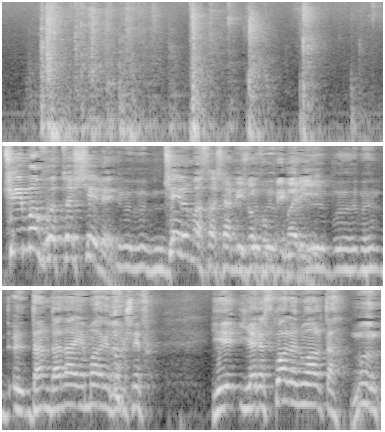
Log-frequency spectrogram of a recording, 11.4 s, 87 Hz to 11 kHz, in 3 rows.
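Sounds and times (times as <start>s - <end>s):
door being opened with wooden thuds and rattles: 0.0s - 3.8s
speech: 4.0s - 11.3s.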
